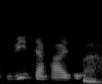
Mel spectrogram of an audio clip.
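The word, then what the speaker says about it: Winterreise: Es una palabra alemana, se pronuncia Winter Rise.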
